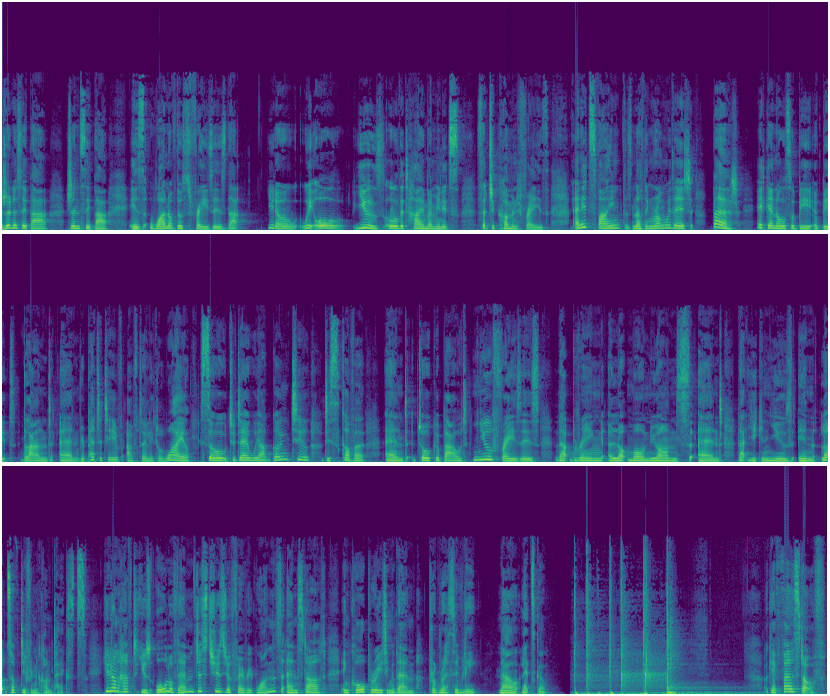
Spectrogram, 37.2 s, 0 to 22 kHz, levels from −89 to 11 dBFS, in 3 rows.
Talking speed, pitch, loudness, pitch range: 165 wpm, 200 Hz, -16 LUFS, 180-225 Hz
